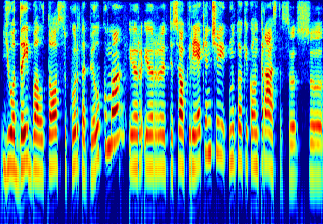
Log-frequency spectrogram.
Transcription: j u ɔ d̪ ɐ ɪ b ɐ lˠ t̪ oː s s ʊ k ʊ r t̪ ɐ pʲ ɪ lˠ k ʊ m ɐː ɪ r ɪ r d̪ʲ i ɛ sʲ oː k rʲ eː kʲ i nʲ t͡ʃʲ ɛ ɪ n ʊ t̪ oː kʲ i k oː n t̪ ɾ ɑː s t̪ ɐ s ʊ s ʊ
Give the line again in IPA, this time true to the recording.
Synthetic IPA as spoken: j u ɔ d̪ ɐ ɪ b ɐ lˠ t̪ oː s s ʊ k ʊ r t̪ ɐ pʲ ɪ lˠ k ʊ m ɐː ɪ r ɪ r t̪ʲ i ɛ sʲ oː k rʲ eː kʲ ɛ nʲ t͡ʃʲ ɛ ɪ n ʊ t̪ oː kʲ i k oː n t̪ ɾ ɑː s t̪ ɐ s ʊ s ʊ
